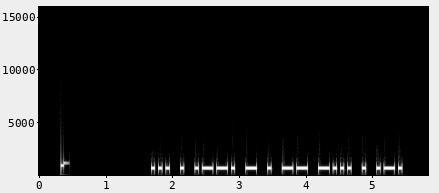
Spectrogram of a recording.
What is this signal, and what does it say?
Morse code, heard as a keyed tone, about 22 wpm, 700 Hz. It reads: SEPTEMBER
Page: Morse Code Ninja practice 22wpm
